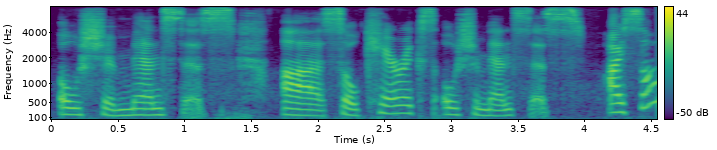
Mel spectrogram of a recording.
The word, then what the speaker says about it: oshimensis: is the same species I don't really know how to pronounce it but I think it's oshimensis so carrick's oshimensis I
